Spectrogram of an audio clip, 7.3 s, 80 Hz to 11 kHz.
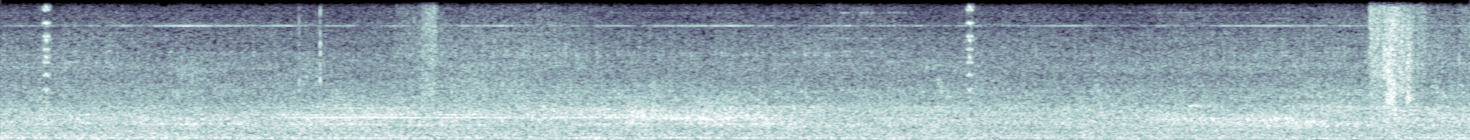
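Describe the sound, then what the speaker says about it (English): A China Cargo Boeing 777 freighter starts its takeoff roll on runway 25 left at Los Angeles International Airport, giving a constant, moderately distant jet rumble that stays even throughout, with no voices. "we got the China Cargo 777 heading to Shanghai, flight 224, now rolling down at 25 left"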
